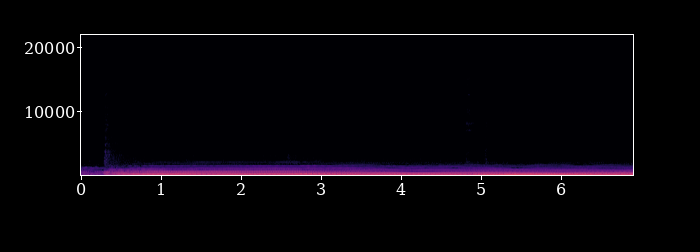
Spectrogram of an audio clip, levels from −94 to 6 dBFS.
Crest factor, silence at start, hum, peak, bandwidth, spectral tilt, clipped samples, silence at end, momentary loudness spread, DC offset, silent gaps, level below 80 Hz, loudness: 12 dB; 0 s; none; -28 dBFS; 2.2 kHz; -12.5 dB/octave; under 0.1%; 0 s; 5 LU; under 0.1%; none; -62 dBFS; -42 LUFS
